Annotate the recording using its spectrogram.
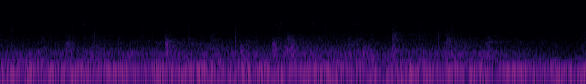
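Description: A cable winch creaks as a hanging crate is lowered.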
